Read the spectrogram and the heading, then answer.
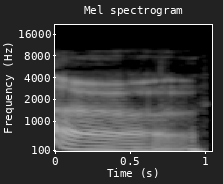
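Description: A person lets out a single long, loud yawn, a voiced sigh that starts high and slides steadily down in pitch before trailing off, about a second long with no talking.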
